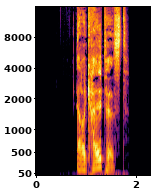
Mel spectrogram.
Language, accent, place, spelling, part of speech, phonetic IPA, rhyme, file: German, Germany, Berlin, erkaltest, verb, [ɛɐ̯ˈkaltəst], -altəst, De-erkaltest.ogg
- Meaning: inflection of erkalten: 1. second-person singular present 2. second-person singular subjunctive I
